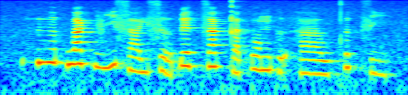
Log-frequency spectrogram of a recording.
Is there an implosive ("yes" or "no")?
yes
